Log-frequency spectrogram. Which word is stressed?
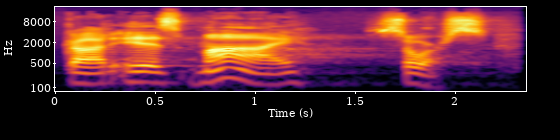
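my. The word my is stressed.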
